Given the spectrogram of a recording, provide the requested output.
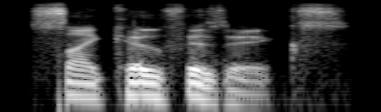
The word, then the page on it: Psychophysics: British English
